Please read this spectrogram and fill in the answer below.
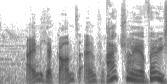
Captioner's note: speaking in foreign language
